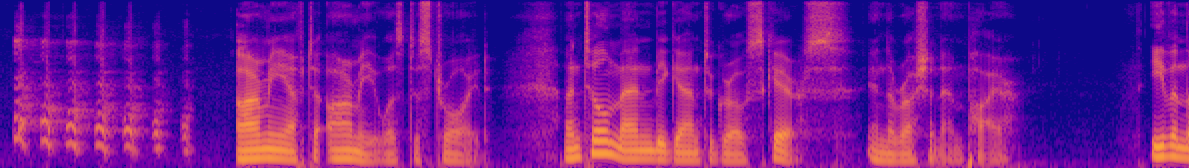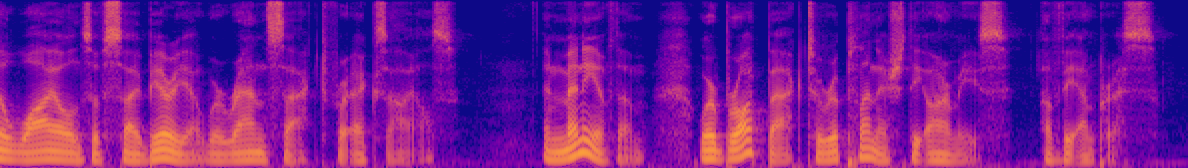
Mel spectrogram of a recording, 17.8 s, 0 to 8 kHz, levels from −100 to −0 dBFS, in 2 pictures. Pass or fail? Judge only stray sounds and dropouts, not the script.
fail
